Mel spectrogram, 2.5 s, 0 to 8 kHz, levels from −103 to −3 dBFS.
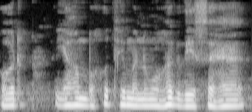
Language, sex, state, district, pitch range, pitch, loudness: Hindi, male, Jharkhand, Deoghar, 120-130 Hz, 125 Hz, -16 LUFS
